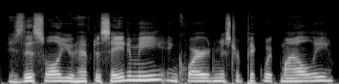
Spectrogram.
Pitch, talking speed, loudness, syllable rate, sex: 155 Hz, 230 wpm, -14 LUFS, 5.3 syllables/s, male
